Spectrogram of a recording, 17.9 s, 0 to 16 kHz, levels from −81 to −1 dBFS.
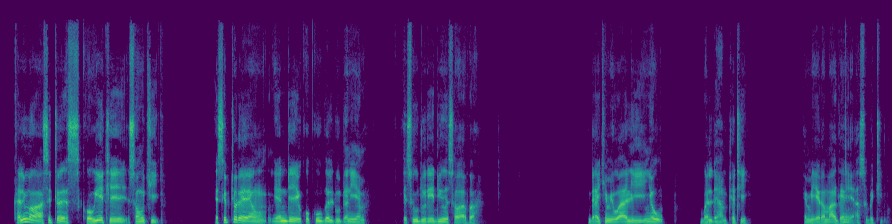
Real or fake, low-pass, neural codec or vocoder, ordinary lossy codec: fake; 14.4 kHz; codec, 44.1 kHz, 7.8 kbps, Pupu-Codec; MP3, 96 kbps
